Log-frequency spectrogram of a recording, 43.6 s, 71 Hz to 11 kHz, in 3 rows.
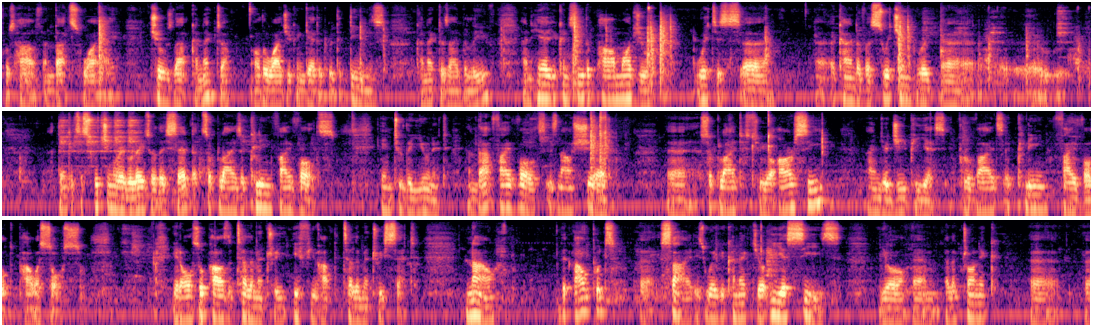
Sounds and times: Speech: 0:00.0 - 0:14.3, 0:15.2 - 0:22.8, 0:23.4 - 0:30.2, 0:30.8 - 0:35.8, 0:36.4 - 0:43.5
Inside, small room: 0:00.0 - 0:43.5.

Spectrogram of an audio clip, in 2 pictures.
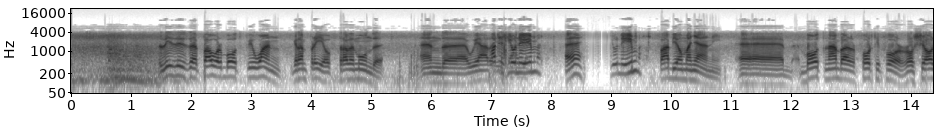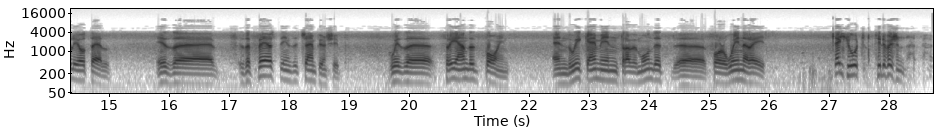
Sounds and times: Speech: 0:01.5 - 0:05.2, 0:05.8 - 0:15.0, 0:15.8 - 0:18.9, 0:19.7 - 0:21.7, 0:22.4 - 0:26.0, 0:27.1 - 0:28.4.

